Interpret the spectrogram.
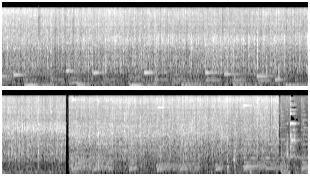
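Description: Leafy greens frying in hot oil in a frying pan, a steady sizzle, with background music and a bass beat playing over it. The sound drops out for an instant about seven seconds in.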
